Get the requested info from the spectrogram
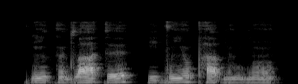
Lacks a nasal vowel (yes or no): no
